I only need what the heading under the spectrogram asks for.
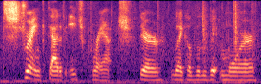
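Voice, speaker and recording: A woman's voice: low voice, little pitch movement, slow, fairly bright tone, low-quality recording. A woman chatting casually and answering questions in a laid-back, stoner-like ramble, recorded outdoors with some background noise. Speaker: host answering gardening questions.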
